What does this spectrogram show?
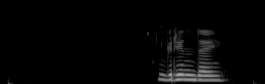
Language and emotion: Russian, neutral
